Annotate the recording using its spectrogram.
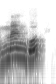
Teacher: la sílaba tónica recae sobre la penúltima posición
